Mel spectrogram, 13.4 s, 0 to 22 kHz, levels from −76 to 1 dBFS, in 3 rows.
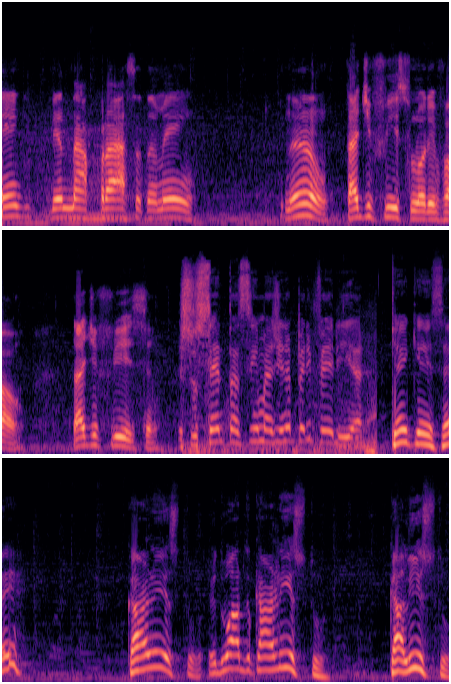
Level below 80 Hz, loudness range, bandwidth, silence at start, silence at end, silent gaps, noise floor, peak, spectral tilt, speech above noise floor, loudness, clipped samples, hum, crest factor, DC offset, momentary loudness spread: -44 dBFS; 3 LU; 15.5 kHz; 0 s; 0 s; none; -47 dBFS; -6 dBFS; -5 dB/octave; 27 dB; -21 LUFS; under 0.1%; none; 16 dB; under 0.1%; 10 LU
